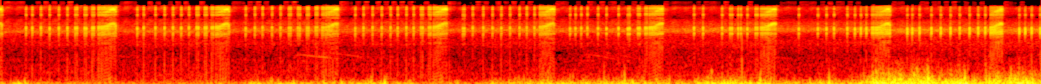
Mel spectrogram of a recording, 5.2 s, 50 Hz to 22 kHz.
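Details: Large brown cicada (Graptopsaltria nigrofuscata), male, Osaka city, Japan, 5 August 2019, phone recording: high grating buzz chopped into uneven bursts roughly twice per second, with rustling and low background noise toward the end.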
